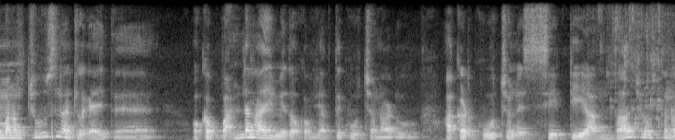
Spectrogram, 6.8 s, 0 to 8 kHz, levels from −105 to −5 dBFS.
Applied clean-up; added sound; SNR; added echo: none; none; none; none.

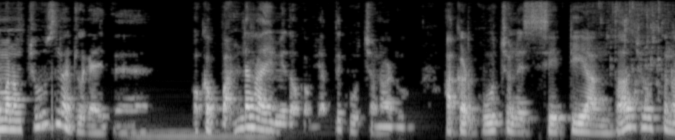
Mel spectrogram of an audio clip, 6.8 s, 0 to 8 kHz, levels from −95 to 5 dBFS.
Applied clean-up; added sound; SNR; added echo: classical method spectral subtraction.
